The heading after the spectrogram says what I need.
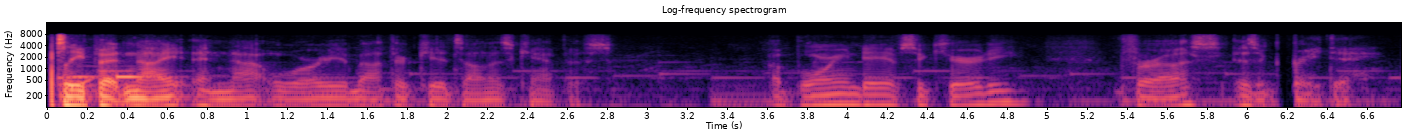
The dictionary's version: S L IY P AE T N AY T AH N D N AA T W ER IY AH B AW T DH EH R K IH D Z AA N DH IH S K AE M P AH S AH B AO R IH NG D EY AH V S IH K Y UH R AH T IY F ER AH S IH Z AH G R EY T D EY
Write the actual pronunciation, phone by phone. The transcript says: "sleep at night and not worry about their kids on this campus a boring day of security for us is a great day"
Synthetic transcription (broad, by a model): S L IY P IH T N AY T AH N N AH T W ER IY AH B AW T DH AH R K IH D Z N DH IH S K AE M P AH S AH B AO R IH NG D EY AH V S IH K Y UH R AH T IY F ER AH S IH Z AH G R EY T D EY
